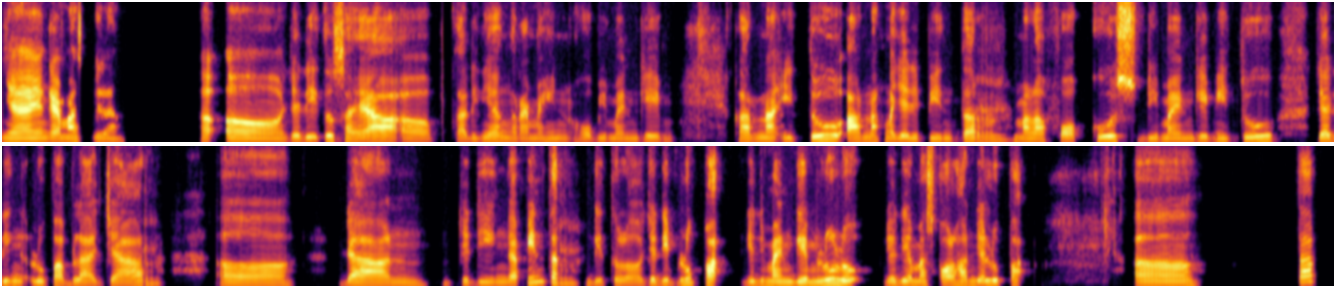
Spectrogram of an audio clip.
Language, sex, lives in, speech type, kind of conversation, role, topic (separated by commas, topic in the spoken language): Indonesian, female, United States, conversation, unstructured, none, Mengapa orang sering meremehkan hobi yang tidak mereka sukai?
